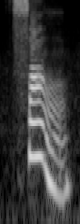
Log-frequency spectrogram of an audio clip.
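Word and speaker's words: 상: But when placed at the end of syllables, it's pronounced as ng. Like in the word kung, which means a palace. Or the word sang, which means an award.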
